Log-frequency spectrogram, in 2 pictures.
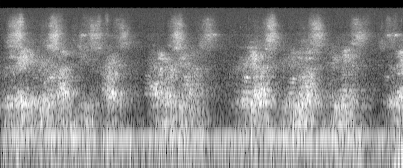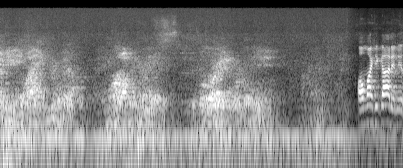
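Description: A group of men and women read aloud together in unison.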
